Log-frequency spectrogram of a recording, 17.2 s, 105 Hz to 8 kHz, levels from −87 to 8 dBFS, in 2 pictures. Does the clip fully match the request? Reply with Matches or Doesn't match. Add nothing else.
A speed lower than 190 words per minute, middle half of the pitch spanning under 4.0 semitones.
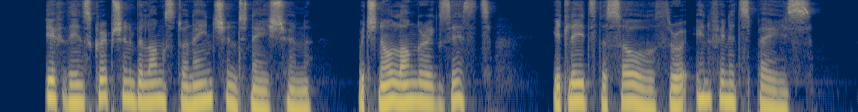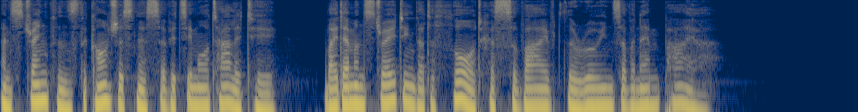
Matches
